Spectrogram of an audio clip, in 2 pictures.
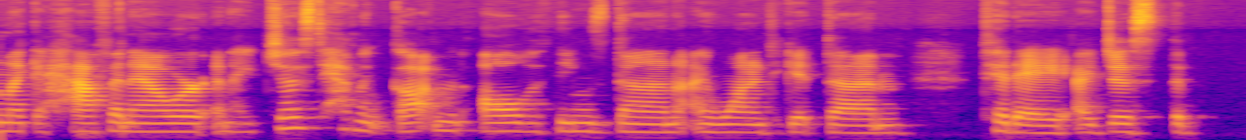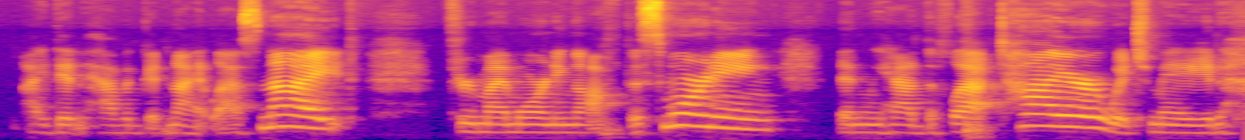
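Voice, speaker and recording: A woman in her forties talks straight to her viewers in a relaxed, reflective monologue. Her pitch sits in the middle range for a woman. She rambles a little with fillers and keeps acting out her own frustrated inner thoughts. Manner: chatty storytelling, often voicing her own thoughts aloud; rambling with fillers and tag questions. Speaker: fitness vlogger.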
